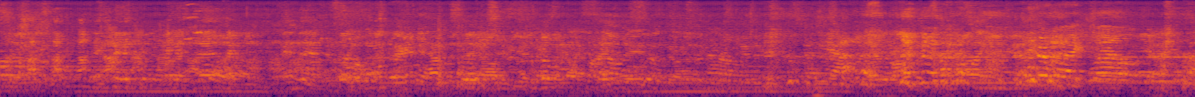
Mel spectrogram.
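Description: Men talk and chatter loudly nearby.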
